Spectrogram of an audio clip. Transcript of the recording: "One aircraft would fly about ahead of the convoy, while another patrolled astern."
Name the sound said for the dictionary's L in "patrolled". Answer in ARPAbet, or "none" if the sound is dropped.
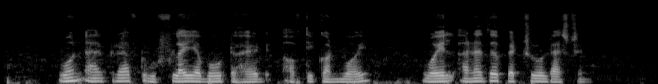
L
